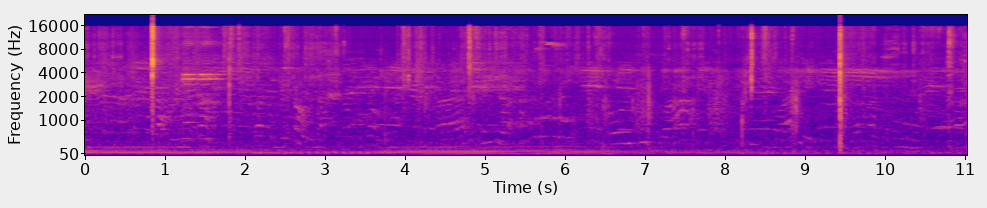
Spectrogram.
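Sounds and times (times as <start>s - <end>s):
pruning shears snipping: 0.8s - 1.2s.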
